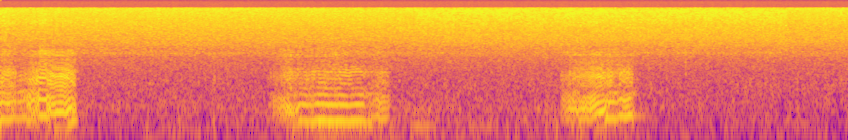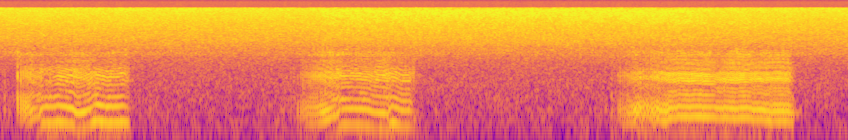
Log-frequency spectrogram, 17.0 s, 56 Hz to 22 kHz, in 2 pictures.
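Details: Six loud, rattling snores, about 21 a minute, with quiet pauses between breaths from a sleeping female tabby cat; ordinary cat snoring.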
